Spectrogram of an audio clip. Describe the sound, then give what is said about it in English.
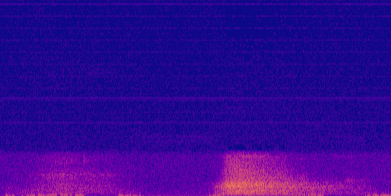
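A deep breath taken during a relaxation tapping exercise, a soft airy rush that swells for about a second, surrounded by quieter breathy sounds. “Take a deep breath.”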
